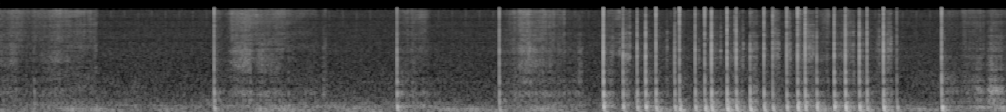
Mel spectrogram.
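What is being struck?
Paperback book with glossy card cover.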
